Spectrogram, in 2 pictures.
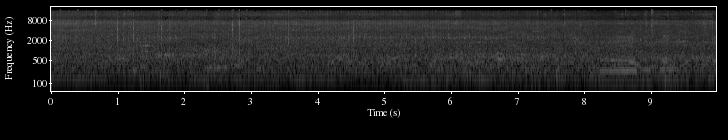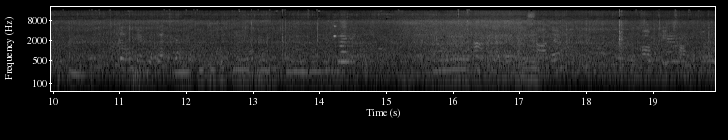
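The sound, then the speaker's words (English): A steady, dense rumble of queuing, idling and slow-moving vehicles heading towards Charing Cross Road fills a busy city street, continuous, with faint indistinct voices mixed into the background. “Lots of traffic queuing.”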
